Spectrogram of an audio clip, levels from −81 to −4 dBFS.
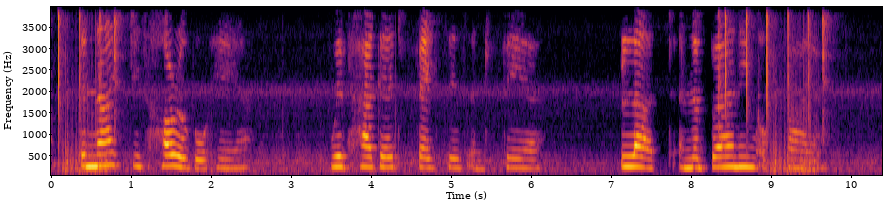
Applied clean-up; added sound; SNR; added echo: none; Fire; 14 dB; none.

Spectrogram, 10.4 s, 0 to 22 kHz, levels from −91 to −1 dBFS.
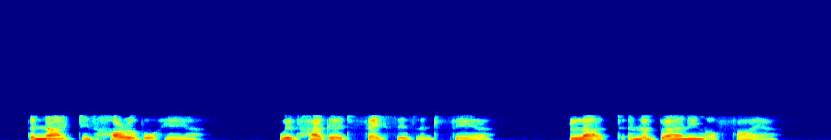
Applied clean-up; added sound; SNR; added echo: none; none; none; none.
